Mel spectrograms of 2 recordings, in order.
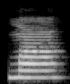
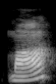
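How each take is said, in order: First: The pitch stays level and high throughout. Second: The pitch rises from mid to high. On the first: It means mother. "in the first tone, which is the flat tone" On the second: It is the name of a crop. "in the second tone, which is the rising tone"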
